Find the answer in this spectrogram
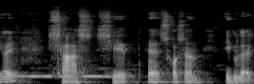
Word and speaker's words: শ্মশান: ব ফলার উচ্চারণ পদের শুরুতে ম থাকলে সেটা কিছুটা যোগ করে যেমন কি শ্মশান ঠিক আছে মানে নাক দিয়ে বের হয় দেখবা যখন তুমি শ্মশানটা উচ্চারণ করবা এটা সঠিক উচ্চারণ হবে কখন যখন তুমি এটা এটা নাক দিয়ে উচ্চারণ করবা তখন শ্মশান স্মরণ এভাবে হ্যাঁ তারপরে পদের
